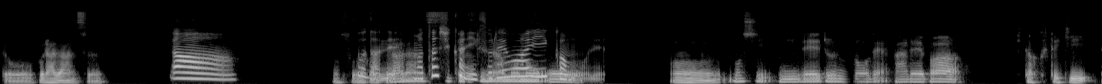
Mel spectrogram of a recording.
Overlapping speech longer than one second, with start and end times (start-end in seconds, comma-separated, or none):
3.6-5.9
